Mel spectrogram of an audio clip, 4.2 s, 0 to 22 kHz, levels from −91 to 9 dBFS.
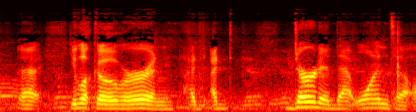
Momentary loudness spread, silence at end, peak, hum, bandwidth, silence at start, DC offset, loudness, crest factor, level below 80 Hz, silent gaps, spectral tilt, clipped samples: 17 LU; 0 s; 0 dBFS; none; 12.5 kHz; 0 s; under 0.1%; -18 LUFS; 18 dB; -54 dBFS; none; -5.5 dB/octave; under 0.1%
